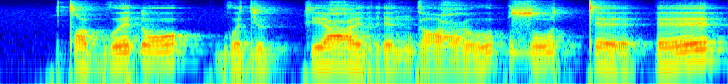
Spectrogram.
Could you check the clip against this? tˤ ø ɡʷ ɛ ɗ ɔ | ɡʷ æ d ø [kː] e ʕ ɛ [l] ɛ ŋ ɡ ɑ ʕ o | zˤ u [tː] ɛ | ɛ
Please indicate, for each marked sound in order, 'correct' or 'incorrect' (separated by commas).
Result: correct, incorrect, correct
